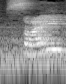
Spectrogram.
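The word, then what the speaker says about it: psi: साई क्या है, जो यहाँ पे ये ऐसे ये बना हुआ है, इसे हम साई बोलते हैं, पीस में साइलेंट होता है, इसे क्या बोलते हैं, वेव फंक्शन बोलते हैं।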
